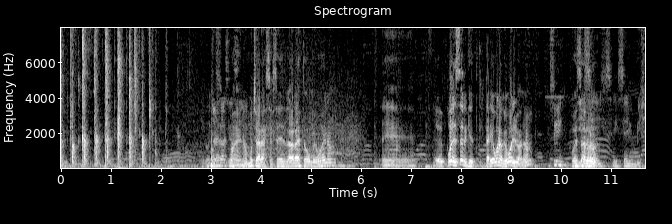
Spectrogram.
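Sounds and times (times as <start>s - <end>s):
sparse clapping in a radio studio: 0.0s - 2.6s
speech: 3.3s - 5.8s, 6.4s - 11.6s.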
